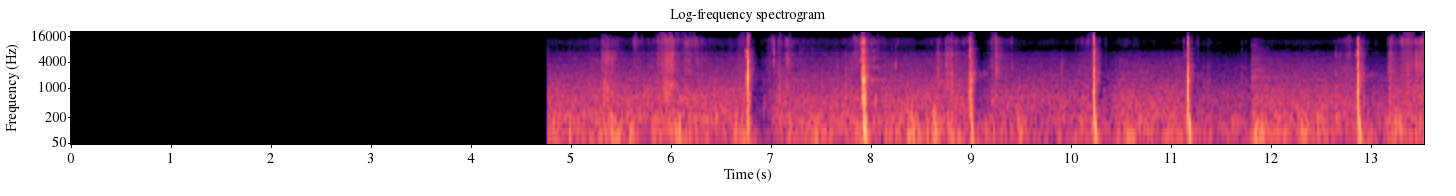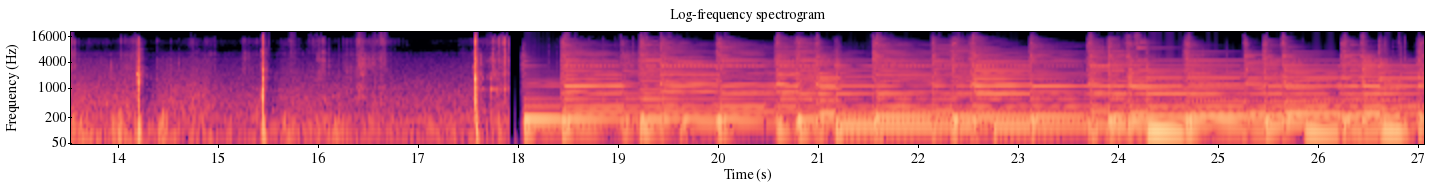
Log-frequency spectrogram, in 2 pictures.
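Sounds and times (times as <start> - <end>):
hatchet chopping firewood: 6.7 - 7.2, 7.8 - 8.2, 8.8 - 9.4, 10.2 - 10.4, 12.7 - 14.5, 15.3 - 15.7, 17.6 - 18.0.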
